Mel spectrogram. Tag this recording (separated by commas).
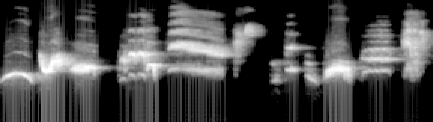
Animal, Wild animals, Bird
